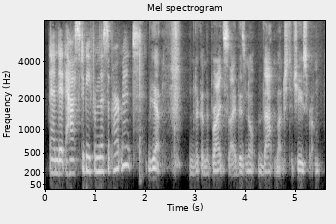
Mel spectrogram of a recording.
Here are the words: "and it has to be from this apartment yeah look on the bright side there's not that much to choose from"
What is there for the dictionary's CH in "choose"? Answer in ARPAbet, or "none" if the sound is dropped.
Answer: CH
